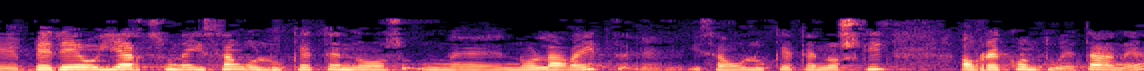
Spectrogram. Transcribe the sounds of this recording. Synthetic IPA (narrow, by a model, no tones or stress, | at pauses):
be̞ɾe̞o̞jaɾt͡sunaisaŋɡo̞luke̞t̪e̞nono̞laβajt̪isaŋɡoluke̞t̪e̞no̞ski | awre̞ko̞nt̪ue̞t̪ane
